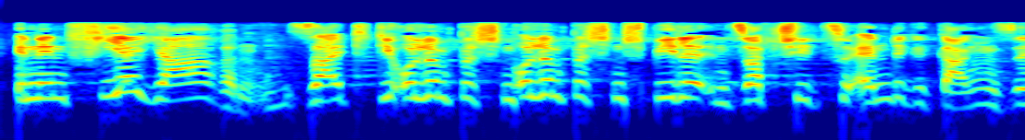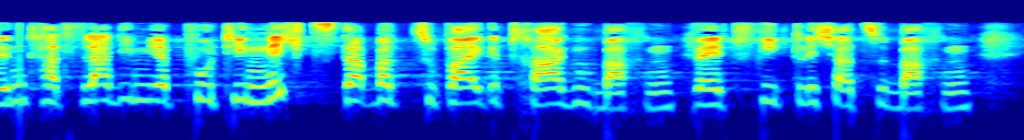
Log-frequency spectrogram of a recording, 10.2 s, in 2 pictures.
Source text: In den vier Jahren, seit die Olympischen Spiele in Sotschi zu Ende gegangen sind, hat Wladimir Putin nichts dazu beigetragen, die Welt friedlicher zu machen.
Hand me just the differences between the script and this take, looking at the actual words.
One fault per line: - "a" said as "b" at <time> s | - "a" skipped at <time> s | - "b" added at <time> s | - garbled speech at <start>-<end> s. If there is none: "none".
- "Olympischen" added at 2.6 s
- "die" said as "machen" at 8.1 s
